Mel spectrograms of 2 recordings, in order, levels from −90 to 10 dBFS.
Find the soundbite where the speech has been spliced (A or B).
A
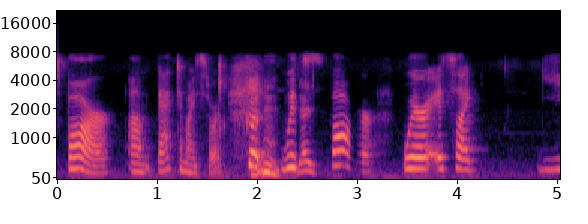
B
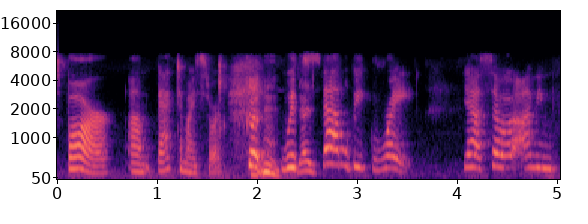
B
